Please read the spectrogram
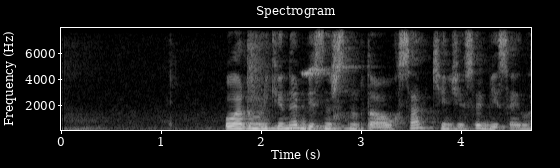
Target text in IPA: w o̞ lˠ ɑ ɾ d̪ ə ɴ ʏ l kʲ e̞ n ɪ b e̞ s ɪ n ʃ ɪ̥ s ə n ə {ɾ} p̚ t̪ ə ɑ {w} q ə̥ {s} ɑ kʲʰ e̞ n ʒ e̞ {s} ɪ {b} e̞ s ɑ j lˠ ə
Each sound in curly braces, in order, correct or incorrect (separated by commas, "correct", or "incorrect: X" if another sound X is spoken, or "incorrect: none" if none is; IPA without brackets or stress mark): incorrect: none, correct, correct, correct, correct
